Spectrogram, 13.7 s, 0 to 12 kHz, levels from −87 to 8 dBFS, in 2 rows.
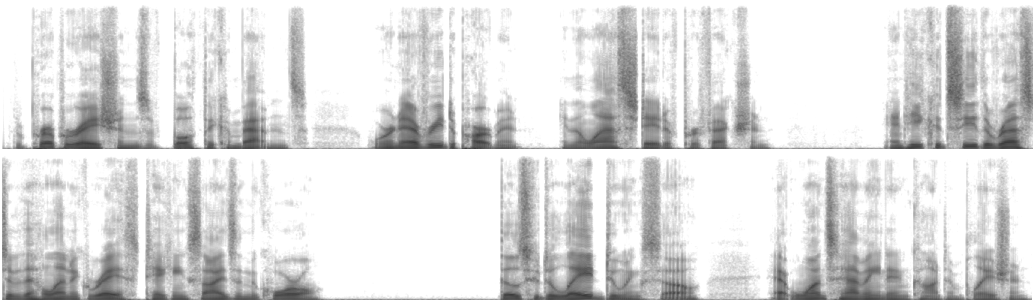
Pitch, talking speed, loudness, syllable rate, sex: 95 Hz, 185 wpm, -21 LUFS, 6.2 syllables/s, male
